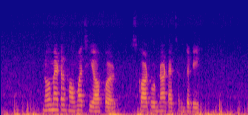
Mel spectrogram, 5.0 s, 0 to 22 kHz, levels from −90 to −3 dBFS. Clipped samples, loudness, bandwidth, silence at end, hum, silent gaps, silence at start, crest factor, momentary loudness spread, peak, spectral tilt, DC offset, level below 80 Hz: under 0.1%; -33 LUFS; 9.6 kHz; 0 s; none; none; 0.05 s; 16 dB; 15 LU; -14 dBFS; -7.5 dB/octave; under 0.1%; -38 dBFS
